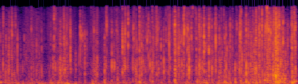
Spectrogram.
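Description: An empty blue woven polypropylene IKEA BRATTBY carrier bag with straps is crumpled with fingertips and nails, then pressed flat against a surface. A steady run of dense, crackling crinkles and sharp crunchy rustles follows, bright across the highs and growing louder toward the end.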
